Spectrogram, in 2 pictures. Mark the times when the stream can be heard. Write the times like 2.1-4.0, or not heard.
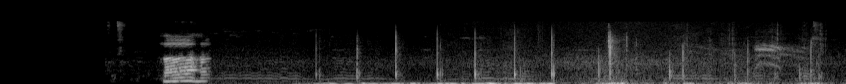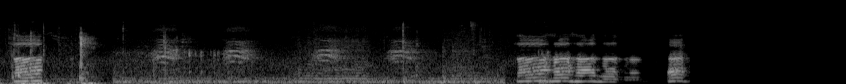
not heard.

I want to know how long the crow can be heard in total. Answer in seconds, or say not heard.
7 s.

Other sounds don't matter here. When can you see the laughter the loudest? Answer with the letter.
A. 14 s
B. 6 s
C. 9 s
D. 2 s
D.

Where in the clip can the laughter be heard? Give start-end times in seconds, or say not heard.
1.1-2.1, 8.0-8.9, 13.1-15.3.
